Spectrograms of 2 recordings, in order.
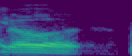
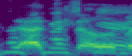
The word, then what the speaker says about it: Attinella: You put the N. Everyone always puts the N. Everyone always puts the N after the Attinella, right? – Attinella.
